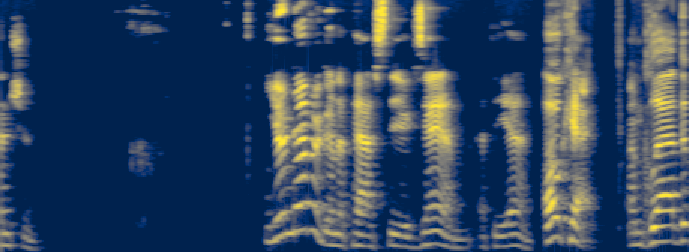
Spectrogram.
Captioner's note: slurps sip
